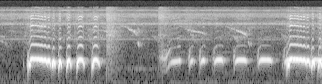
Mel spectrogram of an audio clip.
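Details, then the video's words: Local Indonesian zebra dove in full song: a quick stuttering cluster of bright cooing notes, a pause, then a slower string of separate soft rising coos, and another fast burst at the end. "Perkutut lokal gacor obatnya perkutut bisu malas bunyi"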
